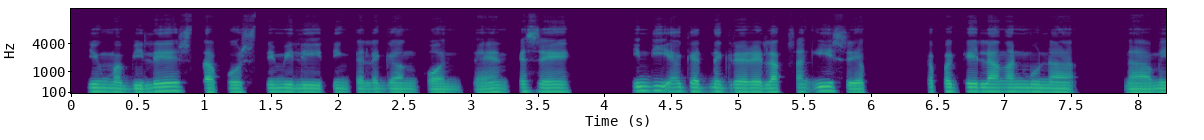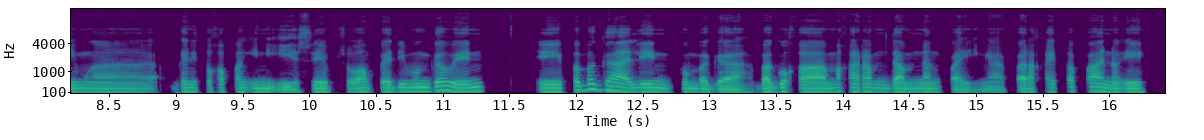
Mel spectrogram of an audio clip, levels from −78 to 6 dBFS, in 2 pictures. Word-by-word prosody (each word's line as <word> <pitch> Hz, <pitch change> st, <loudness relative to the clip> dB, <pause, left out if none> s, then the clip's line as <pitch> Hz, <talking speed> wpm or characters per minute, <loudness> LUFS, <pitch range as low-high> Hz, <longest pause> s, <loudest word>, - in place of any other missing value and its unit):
yung 125 Hz, -1 st, +1 dB
mabilis 125 Hz, +7 st, +1 dB
tapos 115 Hz, -1 st, -1 dB
stimulating 115 Hz, -2 st, -1 dB
talagang 110 Hz, 0 st, -2 dB
content 100 Hz, +2 st, -2 dB
kasi 125 Hz, -1 st, 0 dB, 0.4 s
hindi 150 Hz, 0 st, 0 dB
agad 130 Hz, -1 st, -1 dB
nagre-relax 120 Hz, 0 st, +1 dB
ang 125 Hz, -, -3 dB
isip 135 Hz, -7 st, +1 dB, 0.4 s
kapag 130 Hz, -2 st, -2 dB
kailangan 130 Hz, -1 st, +2 dB
mo 125 Hz, -, +1 dB
na, 115 Hz, -3 st, +1 dB, 0.4 s
na 105 Hz, 0 st, +2 dB
may 115 Hz, +2 st, +1 dB
mga 115 Hz, -1 st, -1 dB, 0.5 s
ganito 125 Hz, +2 st, -3 dB
ka 125 Hz, -, -2 dB
pang 120 Hz, 0 st, -3 dB
iniisip. 110 Hz, 0 st, 0 dB
So 115 Hz, -, -1 dB
ang 120 Hz, -, -1 dB
puwede 120 Hz, +2 st, +1 dB
mong 135 Hz, 0 st, +2 dB
gawin, 140 Hz, -3 st, +4 dB, 0.4 s
eh, 125 Hz, 0 st, +2 dB
pabagalin 135 Hz, -, +3 dB
kumbaga 100 Hz, -3 st, +1 dB
bago 115 Hz, +3 st, +3 dB
ka 115 Hz, -1 st, +5 dB
makaramdam 125 Hz, -3 st, +1 dB
ng 110 Hz, -2 st, +1 dB
pahinga 95 Hz, -1 st, -3 dB
para 100 Hz, +1 st, +2 dB
kahit 125 Hz, 0 st, -5 dB
papaano, 135 Hz, -5 st, +1 dB
eh, 110 Hz, +1 st, +2 dB
120 Hz, 145 wpm, -25 LUFS, 110-130 Hz, 0.5 s, ka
